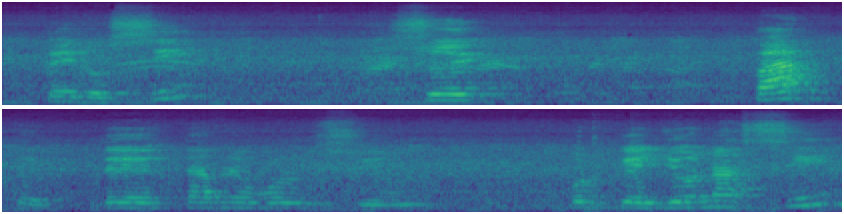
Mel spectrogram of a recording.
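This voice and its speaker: A woman speaks very slowly at medium pitch, with long, frequent pauses and lively intonation. Noticeable background noise and audible room echo are present. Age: 60s. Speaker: retired literacy teacher. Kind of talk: interview.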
